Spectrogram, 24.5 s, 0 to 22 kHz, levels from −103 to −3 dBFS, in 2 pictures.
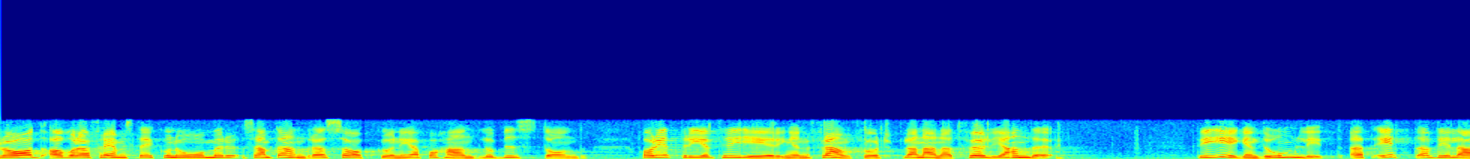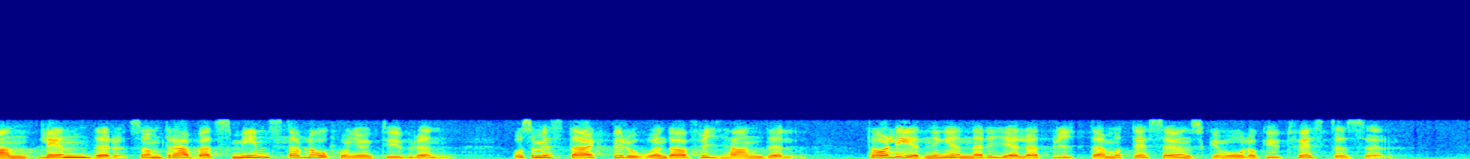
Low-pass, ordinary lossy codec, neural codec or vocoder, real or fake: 5.4 kHz; none; none; real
